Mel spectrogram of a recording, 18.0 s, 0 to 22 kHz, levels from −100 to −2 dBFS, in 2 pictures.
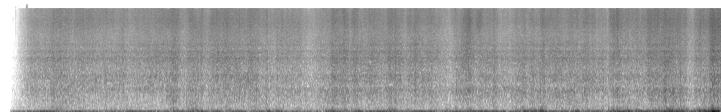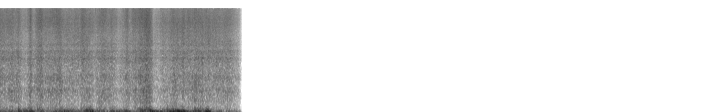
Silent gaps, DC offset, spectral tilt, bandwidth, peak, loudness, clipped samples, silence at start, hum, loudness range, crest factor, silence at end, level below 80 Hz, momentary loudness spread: none; under 0.1%; -0.5 dB/octave; 16 kHz; -6 dBFS; -28 LUFS; under 0.1%; 0.25 s; none; 7 LU; 24 dB; 6 s; -36 dBFS; 10 LU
